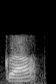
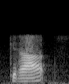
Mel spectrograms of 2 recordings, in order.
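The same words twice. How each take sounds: First: The name is said with an English pronunciation. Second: The name is said with the local Austrian pronunciation. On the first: "that's how English people pronounce it" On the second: "it's really Graz"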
